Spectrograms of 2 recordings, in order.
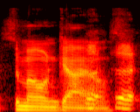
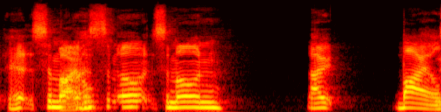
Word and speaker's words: Simone Biles: don't you dare disrespect No, Simone Simone Giles. Simone Biles.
